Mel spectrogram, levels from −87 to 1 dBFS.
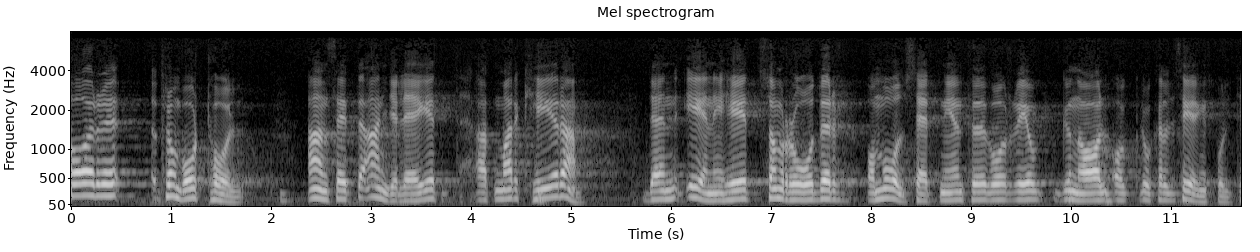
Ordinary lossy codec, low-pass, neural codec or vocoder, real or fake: none; 7.2 kHz; none; real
